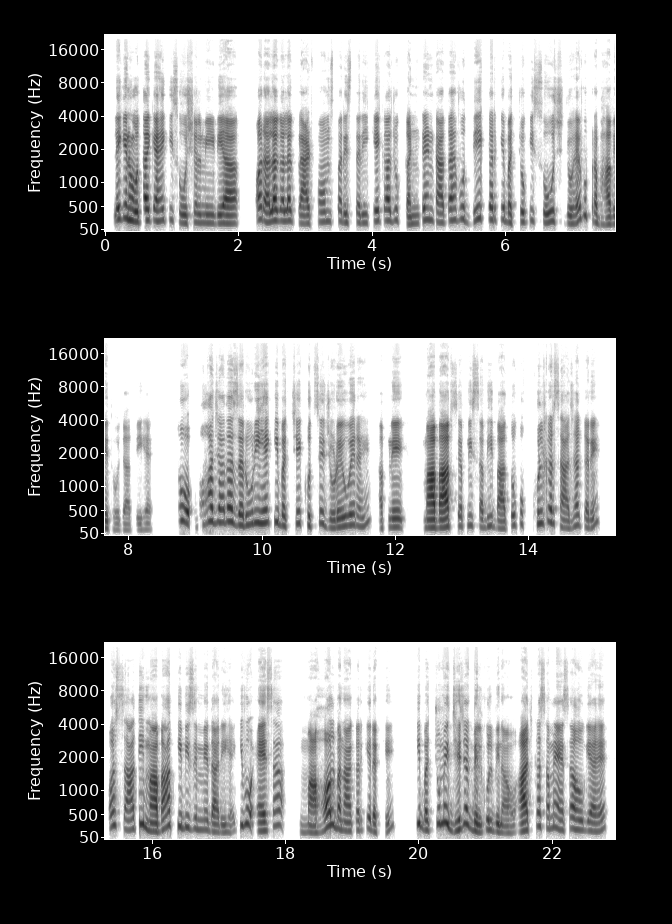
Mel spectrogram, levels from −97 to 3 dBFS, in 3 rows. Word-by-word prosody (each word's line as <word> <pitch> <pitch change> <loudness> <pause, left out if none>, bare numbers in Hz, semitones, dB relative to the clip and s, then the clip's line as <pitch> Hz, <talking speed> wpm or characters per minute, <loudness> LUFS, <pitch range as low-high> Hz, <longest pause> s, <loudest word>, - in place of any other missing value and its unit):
लेकिन 250 +1 +4
होता 220 +1 +7
क्या 225 -2 +3
है 225 - -1
कि 235 0 -15
सोशल 175 -1 -6
मीडिया 170 -1 +2 0.3
और 245 -2 +1
अलग-अलग 215 +2 +5
प्लेटफ़ॉर्म्स 170 +5 -4
पर 210 -4 -7
इस 180 - -6
तरीके 180 +4 -4
का 220 +1 +1
जो 230 +2 -10
कंटेंट 195 +9 -4
आता 185 +5 +1
है, 230 - -2
वो 255 +2 -8
देख 235 - -6
कर 240 -1 -2
के 240 0 -8
बच्चों 190 -2 -4
की 220 - -14
सोच 195 +1 -4
जो 160 - -3
है - - -2
वो 325 - -7
प्रभावित 150 -4 -4
हो 120 - -19
जाती 115 0 -17
है। 125 0 -17 0.4
तो 280 -5 +2
बहुत 280 +4 +1
ज़्यादा 275 +1 +3
ज़रूरी 230 +2 0
है 260 - +3
कि 275 +1 -4
बच्चे 205 +2 -4
खुद 200 -5 -8
से 245 - -5
जुड़े 160 -1 -3
हुए 200 +4 0
रहें, 195 +3 -10 0.2
अपने 170 0 -2 0.3
माँ-बाप 160 +2 +10
से 195 - -7
अपनी 205 +1 -11
सभी 185 +1 -9
बातों 150 +8 -3
को 230 - -14 0.2
खुलकर 250 +2 -2
साझा 165 - -5
करें 175 +2 -7 0.3
और 275 - 0
साथ 210 -8 -2
ही 315 - +5
माँ-बाप 170 - +4
की 265 - -2
भी 250 0 -5
ज़िम्मेदारी 195 -9 -5
है 145 +1 -15
कि 180 - -6
वो 315 - -1
ऐसा 175 +13 +1 0.3
माहौल 145 - +4
बना 180 -8 0
कर 190 +2 -10
के 205 - -8
रखें, 160 +7 -6 0.4
कि 325 - +3
बच्चों 195 - -3
में 330 0 +5
झिझक 200 - 0
बिल्कुल 170 +4 0
भी 165 -4 -1
ना 140 - -6
हो। 135 0 -9
आज 180 +2 +8
का 270 - -2
समय 235 -2 -5
ऐसा 195 +4 -2
हो 200 -2 +1
गया 180 -2 -2
है 185 +6 -4
195 Hz, 220 wpm, -25 LUFS, 170-235 Hz, 0.4 s, माँ-बाप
